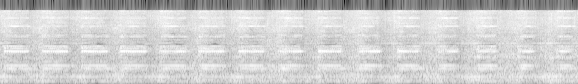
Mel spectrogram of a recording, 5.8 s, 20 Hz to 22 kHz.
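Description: Wasino Meister V3 CNC surface grinder's wheel fine-grinding a hardened S7 tool-steel punch under coolant: a steady grinding whine made of several held tones that pulses evenly, about twice a second, as the table reciprocates under the wheel.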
